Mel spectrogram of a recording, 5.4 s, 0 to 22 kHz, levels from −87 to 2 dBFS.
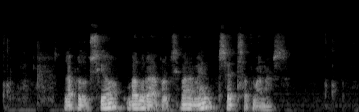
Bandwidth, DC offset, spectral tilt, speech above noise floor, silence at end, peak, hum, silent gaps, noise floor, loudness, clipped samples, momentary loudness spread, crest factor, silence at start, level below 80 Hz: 7.4 kHz; under 0.1%; -7.5 dB/octave; 45 dB; 1.2 s; -10 dBFS; none; none; -73 dBFS; -29 LUFS; under 0.1%; 13 LU; 20 dB; 0.95 s; -50 dBFS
